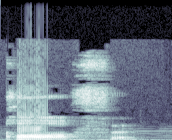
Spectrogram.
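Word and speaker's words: ق: La deuxième, c'est le qaf. Qaf, une autre lettre gutturale. Donc en fait, c'est un son qa.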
